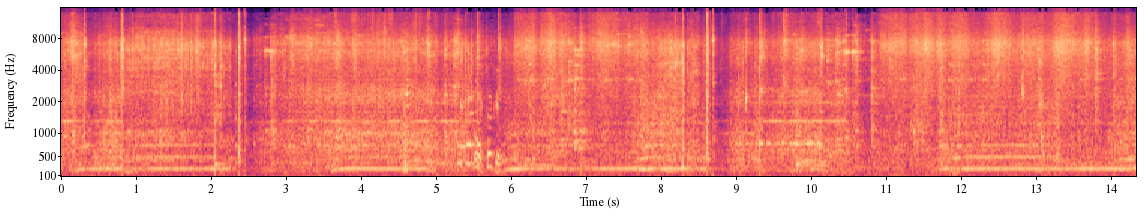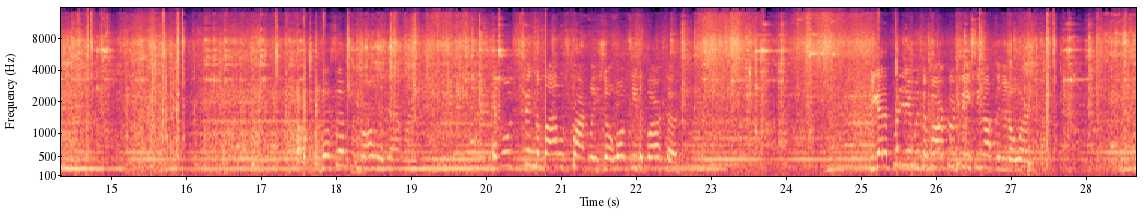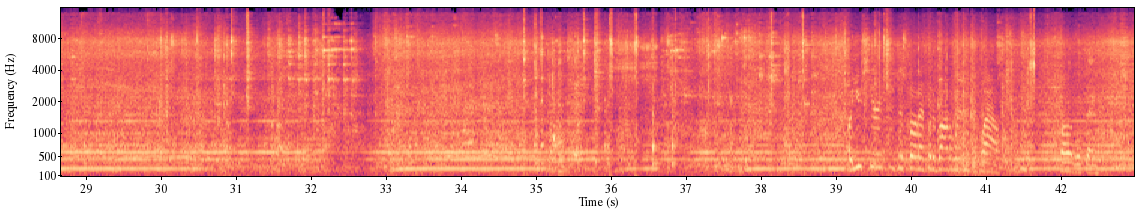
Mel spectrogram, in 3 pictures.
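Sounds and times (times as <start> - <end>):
machine motor humming: 0.0 - 42.9
bottle clattering and knocking: 1.7 - 20.8, 22.6 - 24.6, 30.1 - 33.4.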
